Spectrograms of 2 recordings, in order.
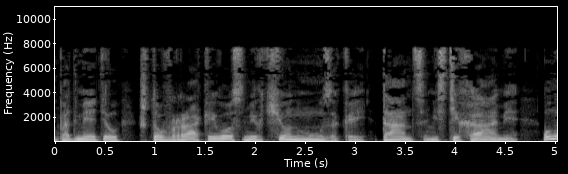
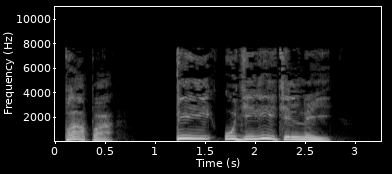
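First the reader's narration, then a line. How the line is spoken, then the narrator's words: Shouted. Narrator (Russian): Борис закричал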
